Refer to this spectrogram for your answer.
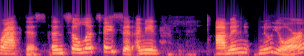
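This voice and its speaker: A woman's high-pitched voice with a Long Island accent and lively intonation, at a moderate pace, in a dry, close sound with no echo. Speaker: intuitive eating coach. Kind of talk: live stream talk. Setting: live video stream. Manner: casual, chatty.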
